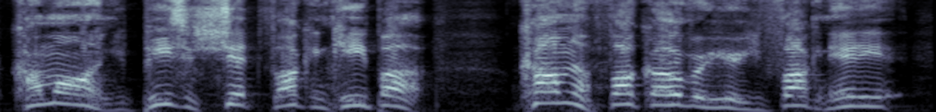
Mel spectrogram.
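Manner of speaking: put-on aggressive drunken yelling. Retelling a drunk man screaming at his child: imitating a drunk man screaming aggressively. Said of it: "screaming at his, like, six-year-old child super aggressively".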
